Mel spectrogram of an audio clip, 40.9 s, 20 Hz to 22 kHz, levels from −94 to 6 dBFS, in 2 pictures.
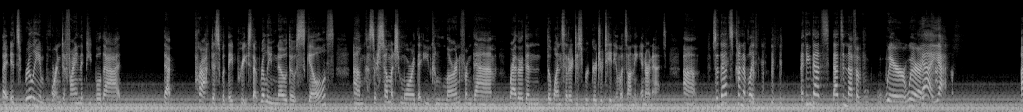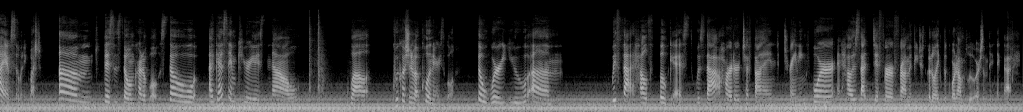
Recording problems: low rumble; loud; throughout; 8 dB below the speech
door banging; faint; at 27 s; peak 10 dB below the speech

